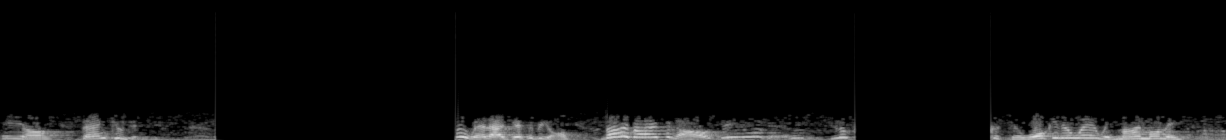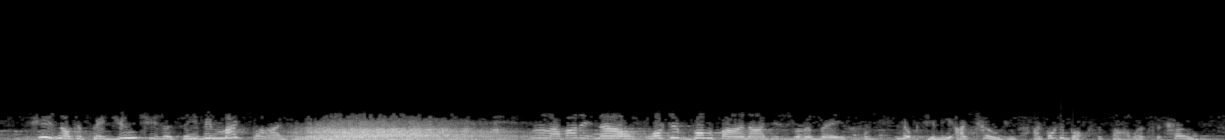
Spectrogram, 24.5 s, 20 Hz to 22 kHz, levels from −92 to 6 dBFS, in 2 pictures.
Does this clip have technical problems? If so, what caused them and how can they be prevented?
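Yes. The player twice drained its buffer of downloaded audio faster than new data arrived and had to halt playback, a rebuffering stall. The sound drops to silence from 2.15 to 4.55 s, adding 2.4 s, and again from 8.54 to 9.90 s, adding 1.36 s. Each time it picks up exactly where it stopped, so nothing is skipped, only delayed. Holding a larger buffer ahead of playback, and switching to a lower bitrate when throughput falls, would prevent these stalls.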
